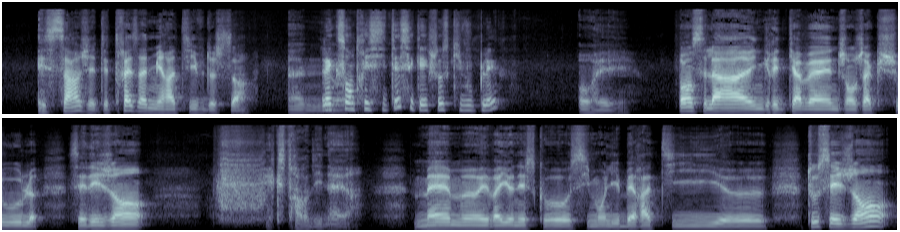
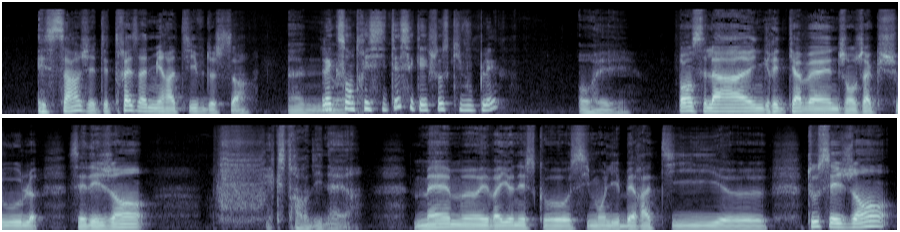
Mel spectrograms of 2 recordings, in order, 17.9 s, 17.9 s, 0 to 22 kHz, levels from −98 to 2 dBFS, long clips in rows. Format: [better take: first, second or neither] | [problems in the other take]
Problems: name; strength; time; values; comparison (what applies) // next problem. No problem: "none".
second | thin; very; fading below 750 Hz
